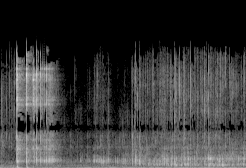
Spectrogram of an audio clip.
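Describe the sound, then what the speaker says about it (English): A drink poured into a glass opens with a few sharp clinks, then a soft splashing, fizzing pour trails off over a few seconds, close and fairly quiet. "listen to this pour"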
